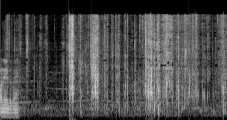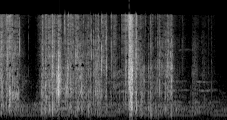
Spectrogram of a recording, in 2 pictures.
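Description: A plastic wrapper crinkles and rustles between fingers.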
